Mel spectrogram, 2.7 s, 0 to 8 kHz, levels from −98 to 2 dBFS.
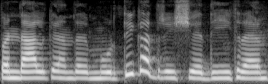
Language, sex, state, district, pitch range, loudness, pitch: Hindi, female, Jharkhand, Garhwa, 215-230 Hz, -15 LUFS, 225 Hz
